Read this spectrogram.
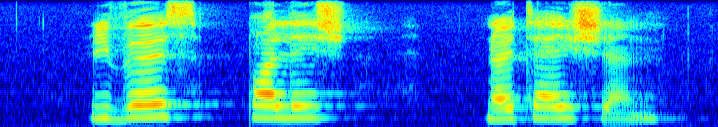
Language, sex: English, female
